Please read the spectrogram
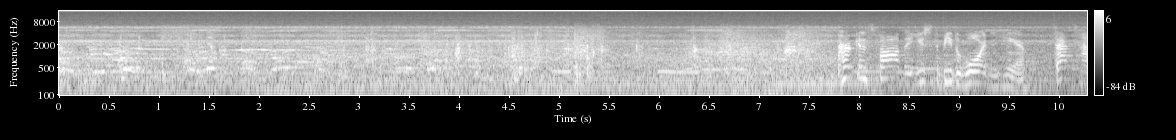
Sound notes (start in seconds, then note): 0.0 dogs bark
